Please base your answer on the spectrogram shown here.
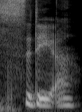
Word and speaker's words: cedilla: but that's Sadilla. Sadilla. Barber. Sadilla. Sadilla. It's Sadilla. I want to say Sadilla because I learned it in French first, but the word for today is sadilla, which I want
